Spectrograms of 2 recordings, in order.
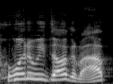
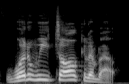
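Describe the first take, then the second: First: Laughing through the question, pitched up. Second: Said in the usual way. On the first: Real, not acted. Retelling the muffin fight to viewers, laughing in disbelief. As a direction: crack up while repeating it.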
